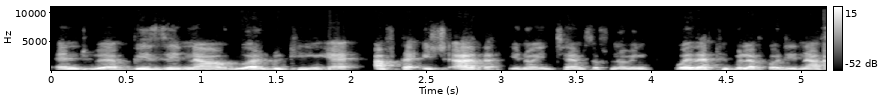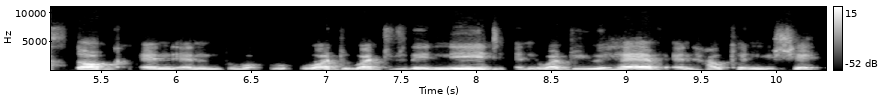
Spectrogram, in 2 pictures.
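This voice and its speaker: A woman's voice: low voice, steady tone, brisk, hardly any pauses, a little mellow. A woman sharing her experience in a group discussion, thoughtful, with many fillers and restarts. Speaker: conference participant. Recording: dull lo-fi online call audio.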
